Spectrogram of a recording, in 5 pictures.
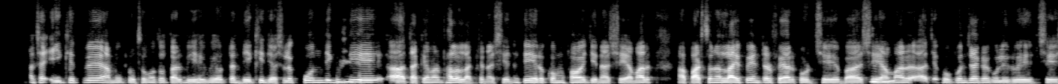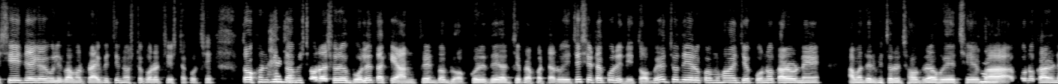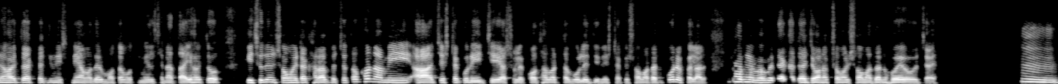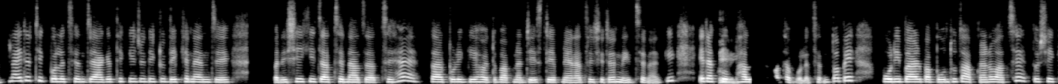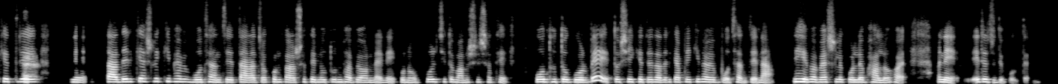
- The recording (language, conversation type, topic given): Bengali, podcast, অনলাইনে পরিচয়ের মানুষকে আপনি কীভাবে বাস্তবে সরাসরি দেখা করার পর্যায়ে আনেন?
- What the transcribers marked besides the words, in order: tapping; other background noise; laughing while speaking: "নিচ্ছেন আরকি"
